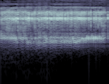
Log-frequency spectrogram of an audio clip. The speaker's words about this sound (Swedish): Ursäkta mig. Nej, hon pruttade. Men oj, ursäkta mig.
